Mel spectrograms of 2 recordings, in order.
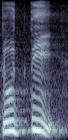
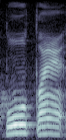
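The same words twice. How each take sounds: First: Both t-sounds are pronounced thin and light. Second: Both t-sounds are pronounced thick and heavy. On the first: "dua-dua nipis pula" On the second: "dua-dua dibaca tebal"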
